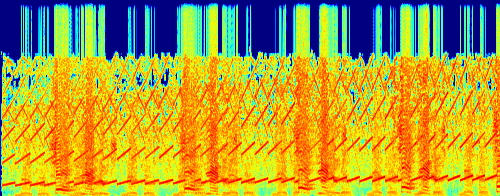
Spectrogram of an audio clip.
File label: charging up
